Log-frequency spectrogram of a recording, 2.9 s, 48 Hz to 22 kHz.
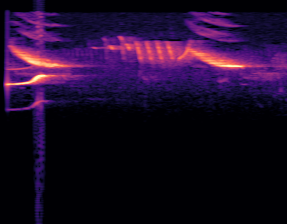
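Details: Sora (Porzana carolina) at Shiawassee, Michigan, USA, 18 May 2023, gives a high, squealing call that rises sharply, then breaks into a fast, wavering trill sliding downward over about two seconds.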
